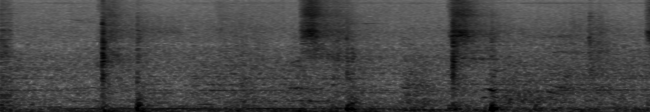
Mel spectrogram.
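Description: Powder tray filling and sealing machine's sealing press cycling: sharp metallic clacks about a second in and again past the middle, short hisses of air venting from the pneumatic cylinders, and duller knocks, over a steady low machine hum.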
